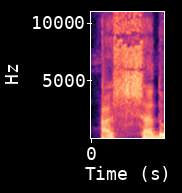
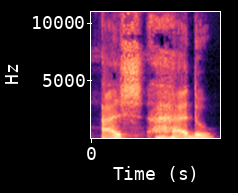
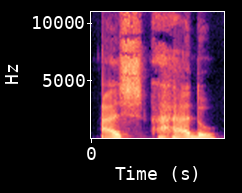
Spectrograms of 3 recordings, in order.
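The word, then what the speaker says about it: أشهد: আমরা অনেকে এখানে কমন একটি ভুল করে থাকি আশশাদু পড়ে থাকি এখানে দেখুন আশহাদু হবে না এখানে হা উচ্চারণকে সিন পড়ে থাকি হা জবর হালকের শুরু থেকে হাফকে উচ্চারণ করব আশহাদু আশহাদু আল্লা ইলাহা আশহাদু আল্লা ইলাহা ইল্লাল্লাহু ইল্লাল্লাহু ওয়া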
